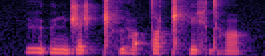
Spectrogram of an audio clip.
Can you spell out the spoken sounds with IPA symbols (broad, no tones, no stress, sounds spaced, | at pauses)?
ɦ ʉ ʔ ʉ n d͡ʒ ɑ ʃ ǁʰ ɯ ɦ ʉ ʔ tˤ i ǁʰ e x dʱ ɑ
